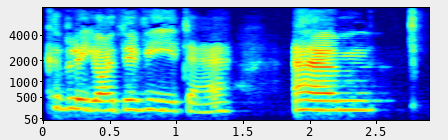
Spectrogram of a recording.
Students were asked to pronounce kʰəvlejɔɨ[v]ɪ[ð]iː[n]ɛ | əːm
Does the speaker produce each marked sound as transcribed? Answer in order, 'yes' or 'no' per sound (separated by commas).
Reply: no, no, no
